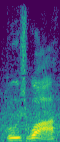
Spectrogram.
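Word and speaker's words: Bourgeois: So Jason Bgeois the R is silent with Morales Georgia late.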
